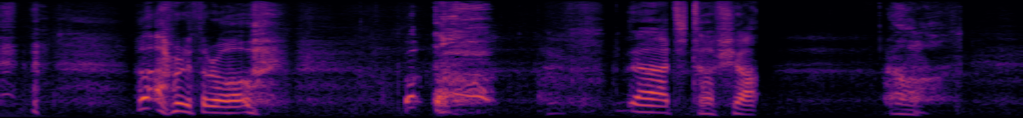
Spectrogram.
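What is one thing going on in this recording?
A man speaks loudly and with strain, close by.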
